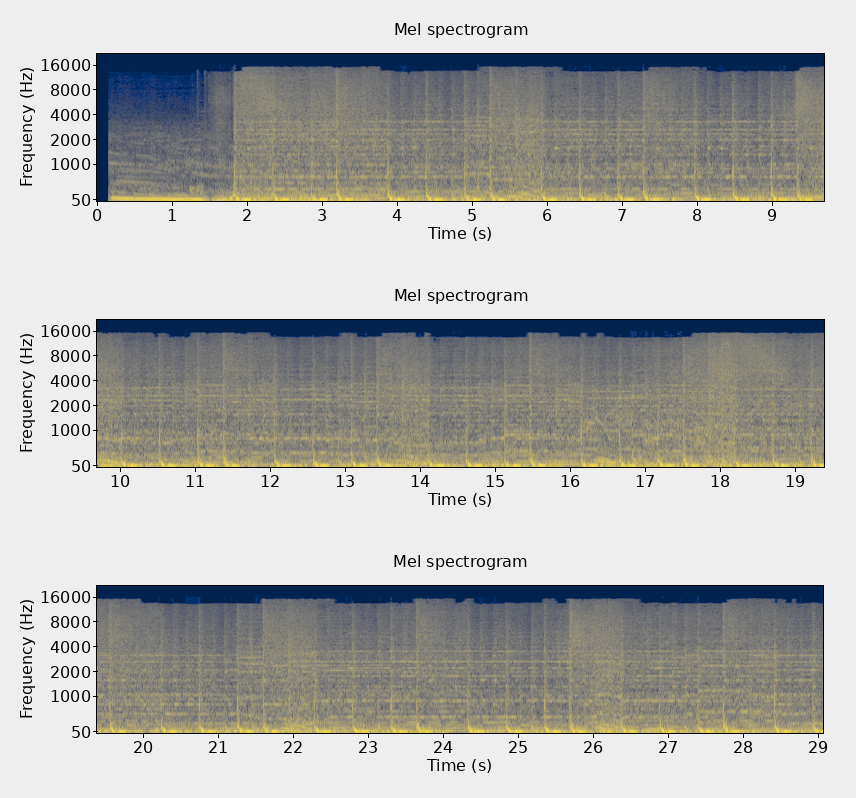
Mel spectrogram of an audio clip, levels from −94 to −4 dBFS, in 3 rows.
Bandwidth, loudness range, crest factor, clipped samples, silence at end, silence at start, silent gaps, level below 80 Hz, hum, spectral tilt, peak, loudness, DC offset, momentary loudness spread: 16 kHz; 1 LU; 12 dB; under 0.1%; 0 s; 0.15 s; none; -18 dBFS; none; -4 dB/octave; -4 dBFS; -19 LUFS; under 0.1%; 3 LU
